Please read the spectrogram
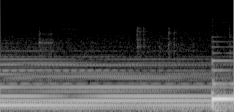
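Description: Grand piano chord left ringing and slowly fading, with no new notes struck.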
